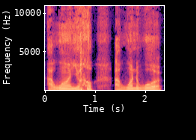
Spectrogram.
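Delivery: proud shout to the audience; triumphant boast. Real, not acted. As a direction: crow about winning.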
